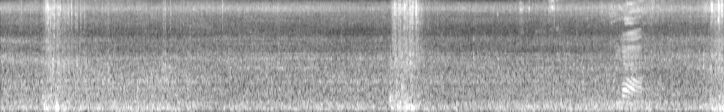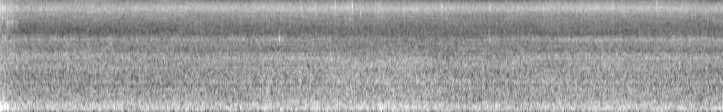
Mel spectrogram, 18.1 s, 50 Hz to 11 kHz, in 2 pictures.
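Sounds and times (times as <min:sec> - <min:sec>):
car road and engine noise: 0:00.0 - 0:18.0
short thump: 0:00.5 - 0:01.2, 0:04.8 - 0:05.4, 0:08.8 - 0:09.3.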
